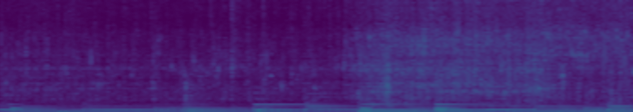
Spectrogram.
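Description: Salmon steak frying in melted butter, a steady sizzle that grows louder about three and a half seconds in, while the fish is lifted and turned in the pan.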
